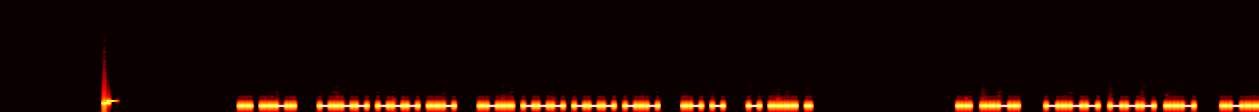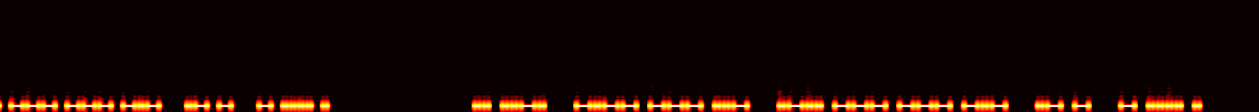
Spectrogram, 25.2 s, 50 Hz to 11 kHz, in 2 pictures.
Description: Morse code, heard as a keyed tone, about 29 wpm, 700 Hz. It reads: IF YOU LOOK AT THE IF YOU LOOK AT THE IF YOU LOOK AT THE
